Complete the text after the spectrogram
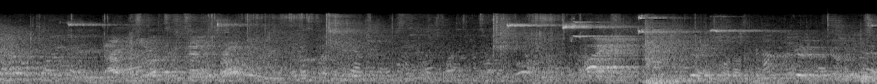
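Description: Young players call out and shout to each other.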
